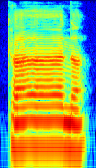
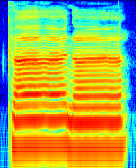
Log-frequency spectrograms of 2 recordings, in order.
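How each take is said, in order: First: The first vowel is long, the last short. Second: Both the first and last vowels are long. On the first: "the kaf is long and the nun is very short" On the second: "you need to make both of them long"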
